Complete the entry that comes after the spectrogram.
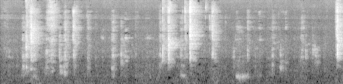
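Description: A person chewing a mouthful of stir-fried fish and rice, heard close up. The sound comes as clusters of sharp clicking mouth noises: about a second in, again around three to four seconds in, and once more near the end.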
